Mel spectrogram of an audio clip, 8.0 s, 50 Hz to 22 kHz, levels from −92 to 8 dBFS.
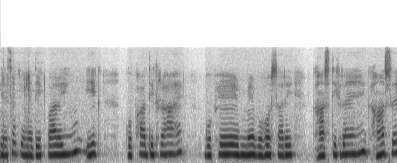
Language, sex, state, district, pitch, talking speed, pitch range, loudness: Hindi, female, Goa, North and South Goa, 200 Hz, 175 wpm, 190-210 Hz, -14 LUFS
